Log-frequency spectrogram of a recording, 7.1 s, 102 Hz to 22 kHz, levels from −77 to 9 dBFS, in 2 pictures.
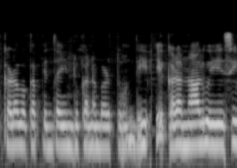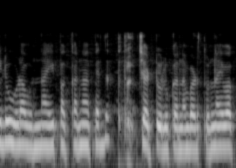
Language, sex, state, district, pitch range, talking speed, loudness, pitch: Telugu, female, Andhra Pradesh, Anantapur, 195-215 Hz, 150 wpm, -16 LUFS, 205 Hz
